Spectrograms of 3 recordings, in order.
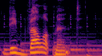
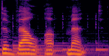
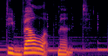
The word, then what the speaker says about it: development: Say development, not development. Development.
